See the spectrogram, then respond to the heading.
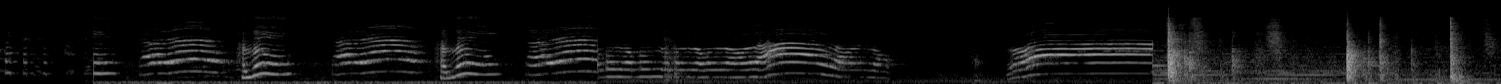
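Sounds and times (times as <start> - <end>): cat meowing: 3.3 - 4.3, 5.3 - 8.8, 10.1 - 11.6.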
